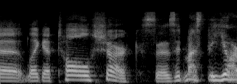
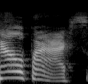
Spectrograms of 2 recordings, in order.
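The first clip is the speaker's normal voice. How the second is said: put-on animated child voice, much higher; 5 semitones higher than usual. Acting out another of the children calling out, in an animated child voice. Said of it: "a different one goes".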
